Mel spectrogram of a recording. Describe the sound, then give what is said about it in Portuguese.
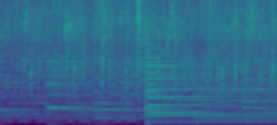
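An audience claps steadily in praise of the Lord, a dense crowd texture blended with sustained keyboard chords that shift every half second or so, at a fairly loud, even level. “Vamos aplaudir ao Senhor.”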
